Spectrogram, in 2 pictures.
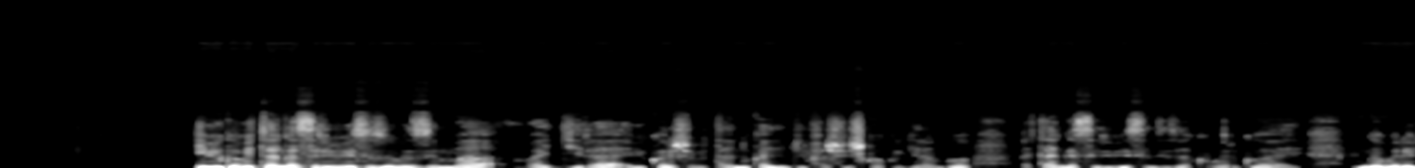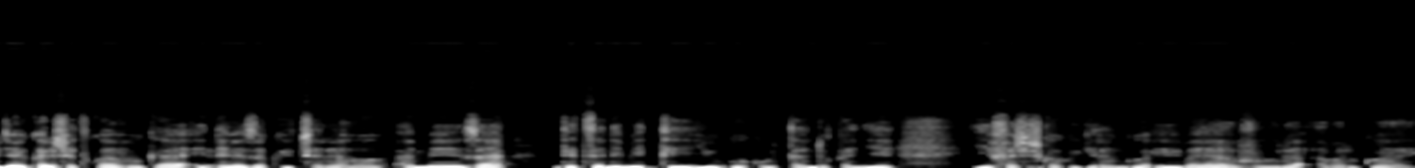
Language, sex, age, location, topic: Kinyarwanda, male, 25-35, Nyagatare, health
